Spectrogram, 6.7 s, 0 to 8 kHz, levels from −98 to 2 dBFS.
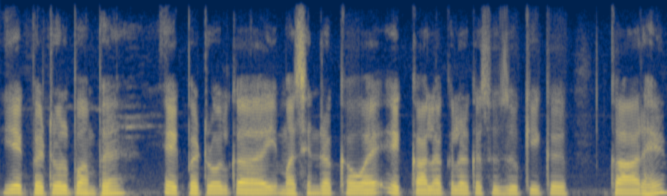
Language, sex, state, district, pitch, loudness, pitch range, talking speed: Hindi, male, Uttarakhand, Tehri Garhwal, 140 Hz, -17 LUFS, 135-145 Hz, 190 wpm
